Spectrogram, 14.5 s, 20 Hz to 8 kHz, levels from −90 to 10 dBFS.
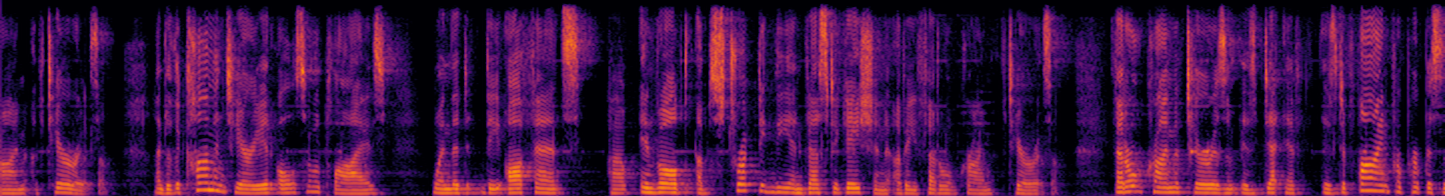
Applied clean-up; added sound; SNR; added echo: neural mask model DeepFilterNet 3.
